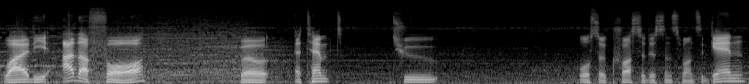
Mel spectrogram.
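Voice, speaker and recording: A man's voice: lowish voice, takes it slowly, long pauses, fairly bright tone, soft background music. A man narrating a tabletop roleplaying game as game master, describing scenes and calling out dice results.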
